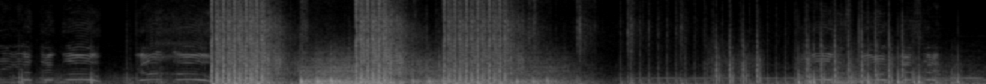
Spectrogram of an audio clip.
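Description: Loud bursts of automatic gunfire in a Hindi-dubbed action film, rapid rattling volleys coming in several sustained bursts with brief gaps, near and dominant, with voices briefly heard between them.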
